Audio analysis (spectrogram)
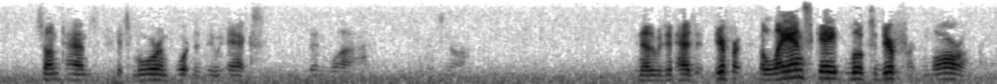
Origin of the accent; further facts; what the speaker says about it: the South, United States; and I grew up in the South, so I'd never seen a team of sled dogs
